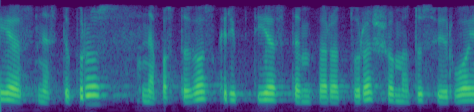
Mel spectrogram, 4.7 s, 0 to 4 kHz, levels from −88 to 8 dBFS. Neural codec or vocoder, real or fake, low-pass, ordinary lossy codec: none; real; 3.6 kHz; MP3, 32 kbps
